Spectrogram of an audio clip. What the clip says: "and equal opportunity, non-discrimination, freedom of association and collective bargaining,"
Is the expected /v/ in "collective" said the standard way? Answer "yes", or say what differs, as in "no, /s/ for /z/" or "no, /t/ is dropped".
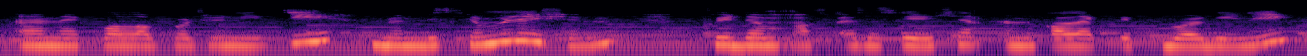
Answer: no, /f/ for /v/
